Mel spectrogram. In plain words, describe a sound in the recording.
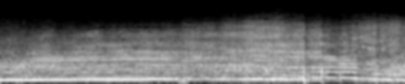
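A race car engine whines loudly as it speeds past, shifting gears.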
